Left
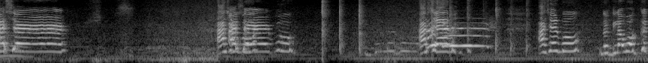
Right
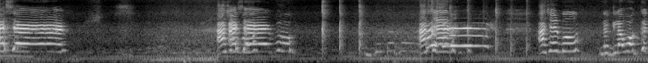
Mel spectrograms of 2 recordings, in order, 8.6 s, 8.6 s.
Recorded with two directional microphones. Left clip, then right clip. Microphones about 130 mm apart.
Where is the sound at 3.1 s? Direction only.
60° left (ahead or behind).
